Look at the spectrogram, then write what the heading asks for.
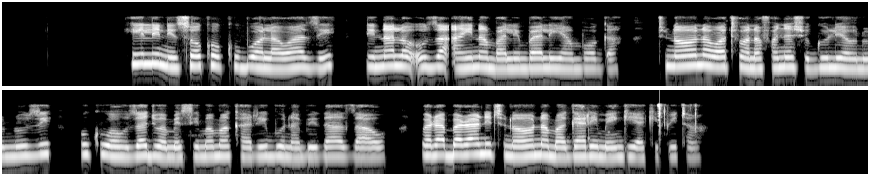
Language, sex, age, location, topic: Swahili, female, 18-24, Nairobi, finance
